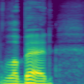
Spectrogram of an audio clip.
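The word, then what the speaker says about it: Labed: leb d lebed sorry pronounce Willie I was pronouncing your name completely wrong lebed and charlotte rampling it I mean look I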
